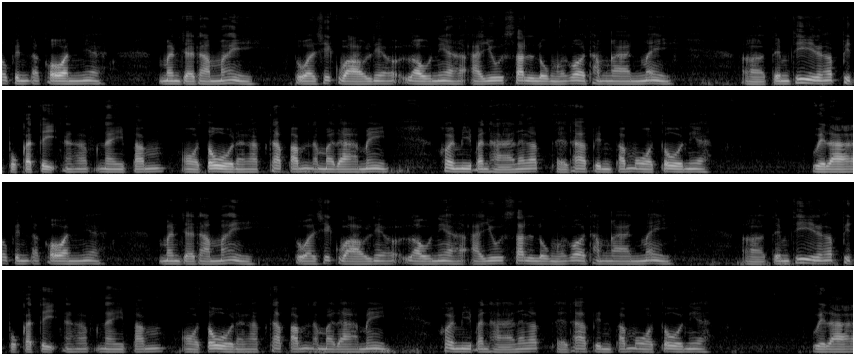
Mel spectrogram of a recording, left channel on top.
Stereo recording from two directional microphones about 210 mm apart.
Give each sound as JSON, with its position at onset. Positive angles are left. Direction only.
{"t": 0.0, "sound": "speech", "side_deg": 15}
{"t": 16.6, "sound": "speech", "side_deg": 15}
